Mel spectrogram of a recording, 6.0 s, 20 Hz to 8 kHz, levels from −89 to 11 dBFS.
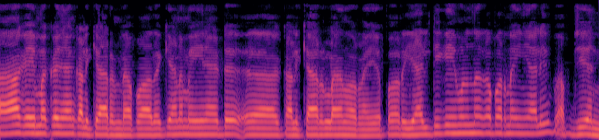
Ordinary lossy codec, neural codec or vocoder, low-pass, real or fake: AAC, 32 kbps; codec, 16 kHz, 8 kbps, FunCodec, trained on LibriTTS, 25 frames a second; 7.2 kHz; fake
